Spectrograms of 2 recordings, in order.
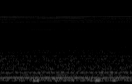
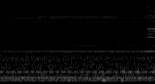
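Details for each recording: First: Chinese full-bridge amplifier driven to clip point on both channels with no load connected: steady airy whoosh with a faint constant tone from its small cooling fan; normal fan operation. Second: Chinese full-bridge amplifier, no load connected, with the fan that normally comes on at clip point: quiet, steady airy hiss with faint constant hum tones and no rhythm; runs noisier than it should, cause unknown.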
